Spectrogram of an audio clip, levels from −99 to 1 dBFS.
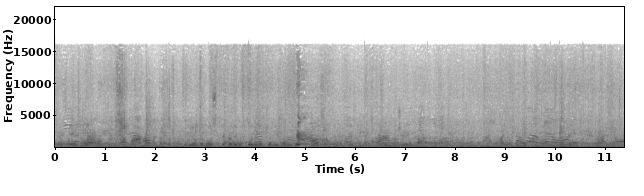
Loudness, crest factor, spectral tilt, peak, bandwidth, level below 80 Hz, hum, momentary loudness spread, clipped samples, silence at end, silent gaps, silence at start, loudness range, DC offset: -31 LUFS; 24 dB; -4.5 dB/octave; -8 dBFS; 16.5 kHz; -42 dBFS; none; 6 LU; under 0.1%; 0 s; none; 0 s; 5 LU; under 0.1%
